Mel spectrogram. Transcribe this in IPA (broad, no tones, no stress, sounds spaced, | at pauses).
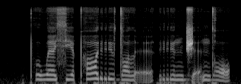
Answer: pʰ ʊ w ɛ sʲ æ pʰ ɒ rʲ u d ɒ l ɛ̰ | rʲ ʊ n d͡ʒ ɛ̰ n d ɔ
